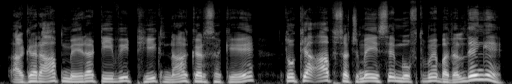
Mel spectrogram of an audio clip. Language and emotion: Urdu, surprised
